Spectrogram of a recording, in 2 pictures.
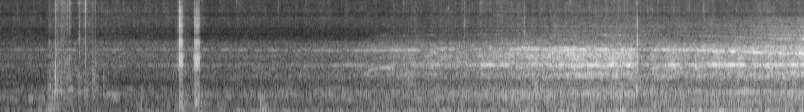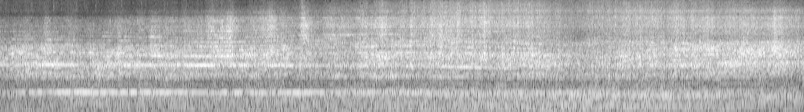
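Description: An Air India Express airplane lands nearby, its engine roar building gradually into a loud, broad, sustained rumble over open-air background noise.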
